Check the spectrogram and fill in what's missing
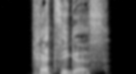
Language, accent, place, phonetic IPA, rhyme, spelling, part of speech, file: German, Germany, Berlin, [ˈkʁɛt͡sɪɡəs], -ɛt͡sɪɡəs, krätziges, adjective, De-krätziges.ogg
- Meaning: strong/mixed nominative/accusative neuter singular of krätzig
